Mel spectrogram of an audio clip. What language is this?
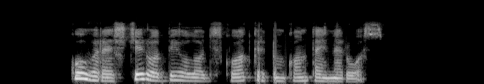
Latvian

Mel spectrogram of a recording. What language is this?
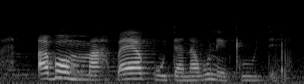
South Ndebele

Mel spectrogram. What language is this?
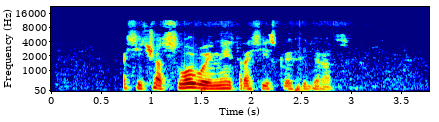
Russian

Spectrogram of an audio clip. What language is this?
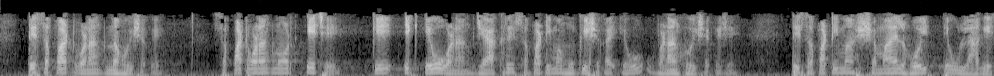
Gujarati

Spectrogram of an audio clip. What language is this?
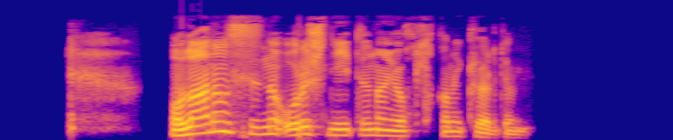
Uyghur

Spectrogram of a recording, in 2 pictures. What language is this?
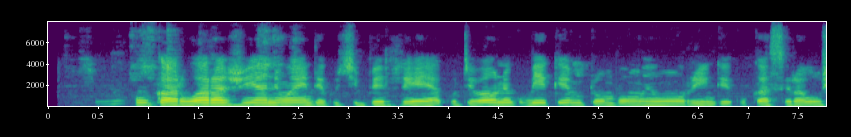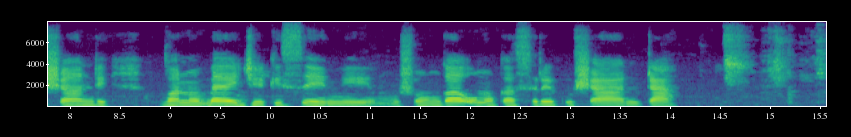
Ndau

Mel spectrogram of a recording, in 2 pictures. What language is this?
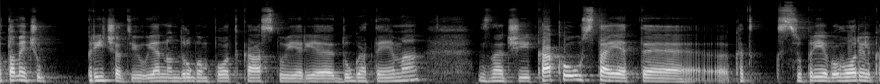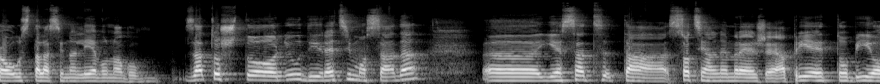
Croatian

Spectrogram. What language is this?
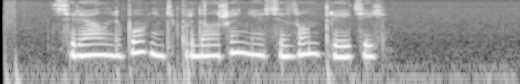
Russian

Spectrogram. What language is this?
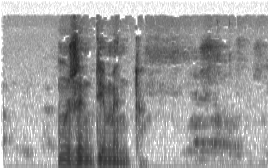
Galician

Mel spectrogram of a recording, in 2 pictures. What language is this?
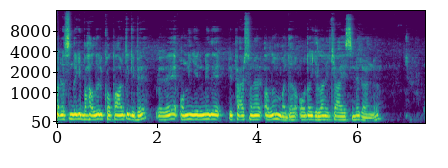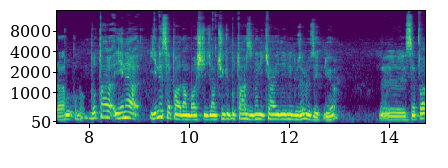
Turkish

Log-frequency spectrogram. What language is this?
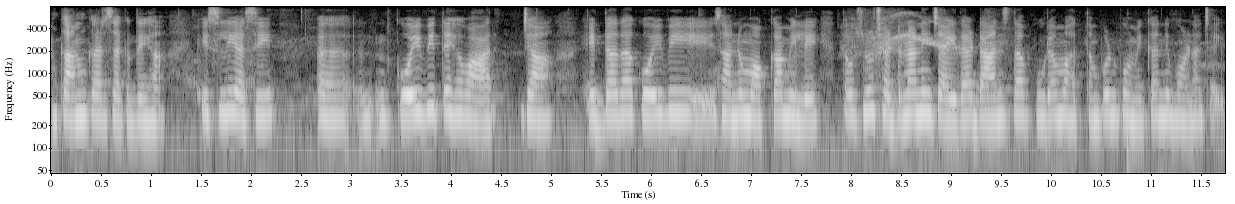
Punjabi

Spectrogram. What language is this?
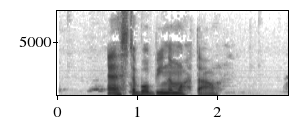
Portuguese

